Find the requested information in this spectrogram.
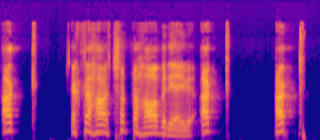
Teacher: এই কাফের মাখরাজ হলো এই জিভের গোড়ায় থেকে একটু সামনের দিকে সরে আসতে হবে, একটুখানি সামনের দিকে সরে এসে ওপরের তালুতে লেগে উচ্চারণ হয়। তাহলে জিভের গোড়া থেকে একটু সামনের দিকে আগে বেড়ে ওপরের তালুতে লেগে উচ্চারণ হয় কাফ।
